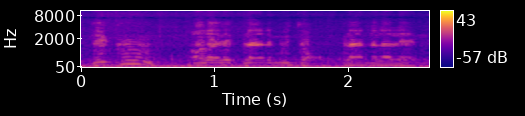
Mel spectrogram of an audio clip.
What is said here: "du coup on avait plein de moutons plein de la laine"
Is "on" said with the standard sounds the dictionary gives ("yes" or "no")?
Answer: no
